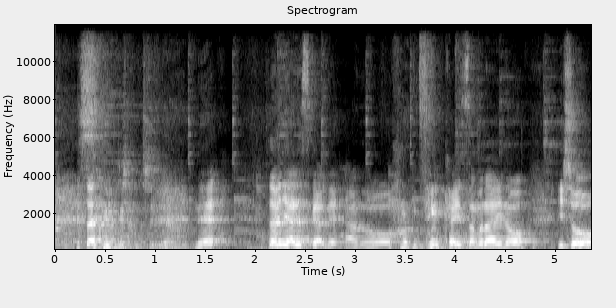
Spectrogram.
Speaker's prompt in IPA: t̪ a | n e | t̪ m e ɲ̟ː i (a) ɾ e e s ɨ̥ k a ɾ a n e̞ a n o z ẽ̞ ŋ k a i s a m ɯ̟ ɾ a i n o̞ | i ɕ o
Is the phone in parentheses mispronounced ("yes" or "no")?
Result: no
